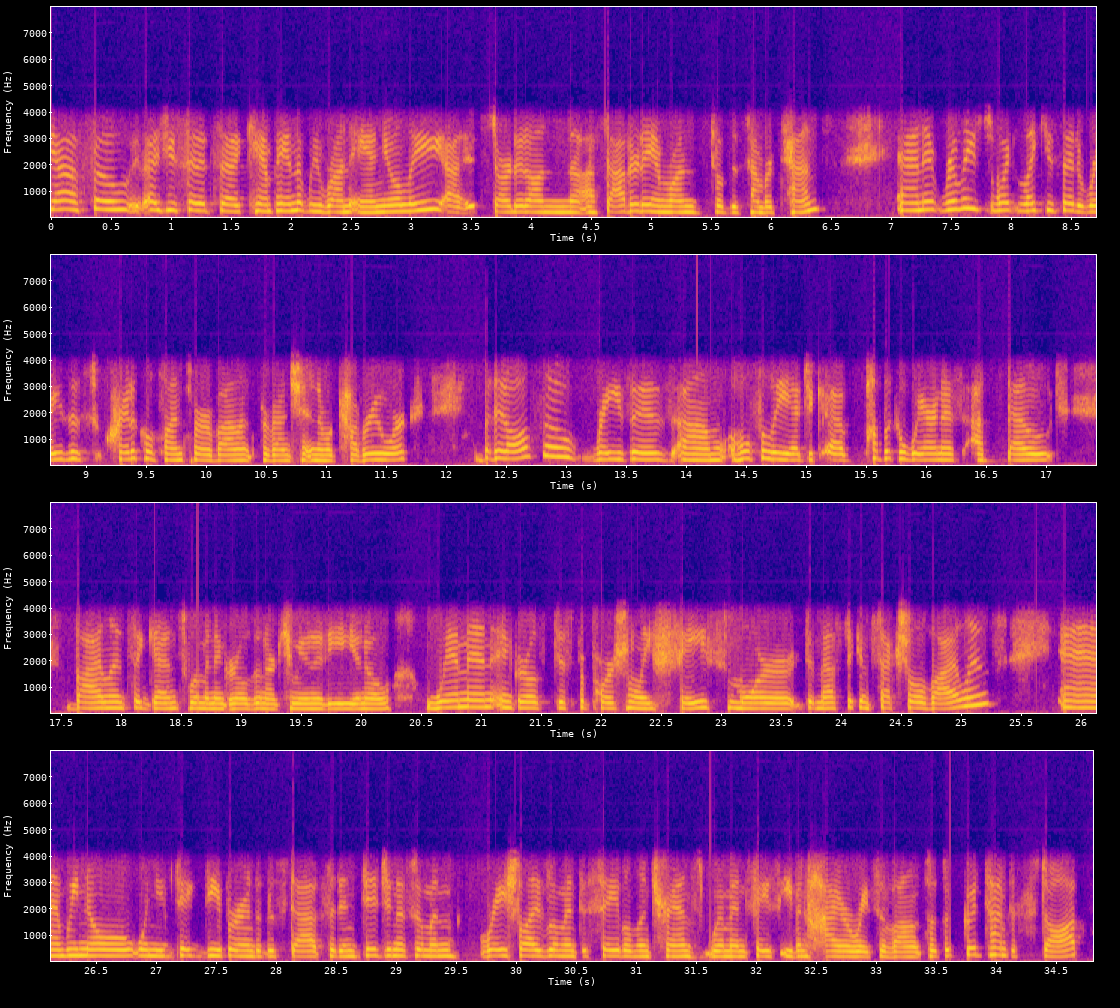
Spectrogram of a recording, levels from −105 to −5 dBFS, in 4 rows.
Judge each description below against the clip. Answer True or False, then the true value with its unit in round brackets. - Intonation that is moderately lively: True (3.6 semitones)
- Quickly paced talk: False (180 wpm)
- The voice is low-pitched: False (225 Hz)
